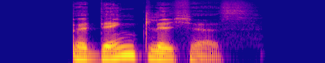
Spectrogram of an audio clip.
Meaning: strong/mixed nominative/accusative neuter singular of bedenklich
- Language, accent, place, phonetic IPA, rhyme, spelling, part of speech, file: German, Germany, Berlin, [bəˈdɛŋklɪçəs], -ɛŋklɪçəs, bedenkliches, adjective, De-bedenkliches.ogg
